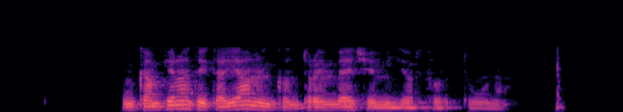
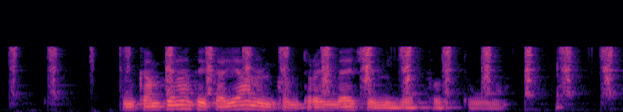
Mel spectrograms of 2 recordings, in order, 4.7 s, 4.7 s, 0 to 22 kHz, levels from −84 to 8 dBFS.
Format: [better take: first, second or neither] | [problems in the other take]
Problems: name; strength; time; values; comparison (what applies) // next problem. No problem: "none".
first | background sound (Tools); 5 dB below the speech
